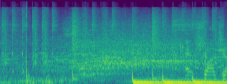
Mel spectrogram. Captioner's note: upbeat music; crowd cheers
